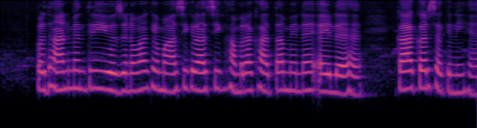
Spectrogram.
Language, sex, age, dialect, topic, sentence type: Magahi, female, 36-40, Southern, banking, question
